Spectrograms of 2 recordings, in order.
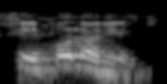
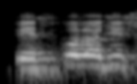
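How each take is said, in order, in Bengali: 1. শব্দটি 's' ধ্বনি দিয়ে শুরু, কোনো 'p' নেই। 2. শব্দটি উচ্চারিত 'p' ধ্বনি দিয়ে শুরু। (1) "পিটা না এখানে সাইলেন্ট" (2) "হবে না"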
